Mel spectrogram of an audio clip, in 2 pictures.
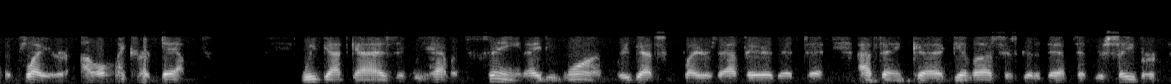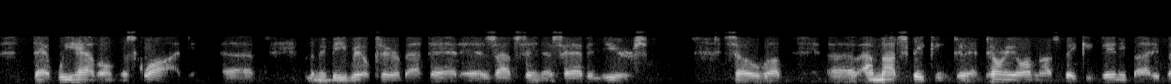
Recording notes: called in to the Ben and Skin show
